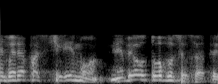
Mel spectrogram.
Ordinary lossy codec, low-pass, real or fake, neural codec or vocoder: AAC, 16 kbps; 7.2 kHz; fake; codec, 24 kHz, 1.5 kbps, HILCodec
